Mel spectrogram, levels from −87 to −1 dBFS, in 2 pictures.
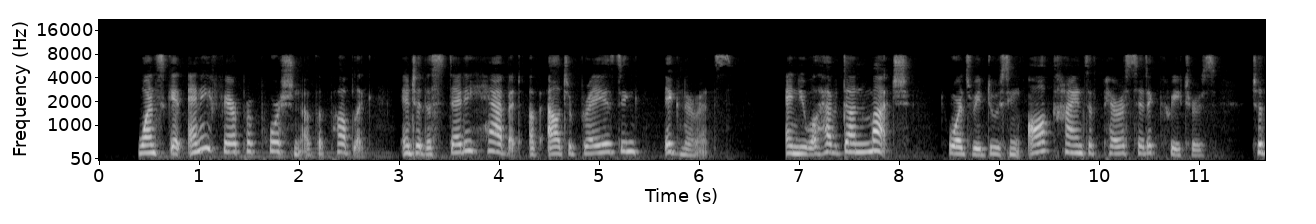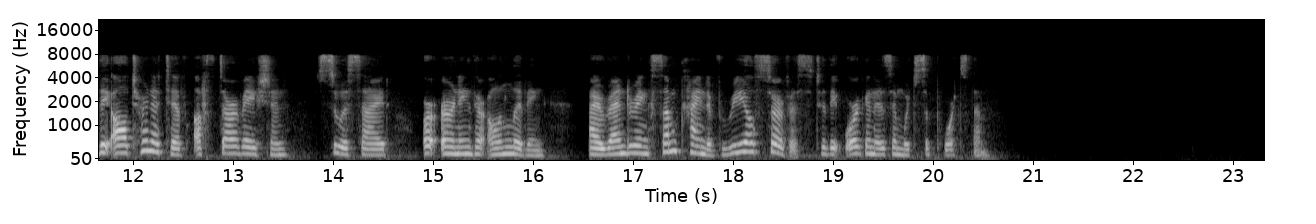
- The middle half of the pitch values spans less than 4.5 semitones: No, average, 4.9 semitones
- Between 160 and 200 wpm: No, slow, 135 wpm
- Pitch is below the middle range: No, high, 200 Hz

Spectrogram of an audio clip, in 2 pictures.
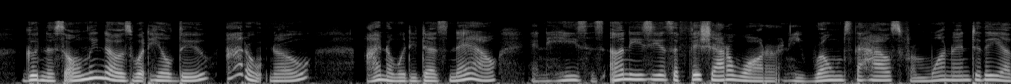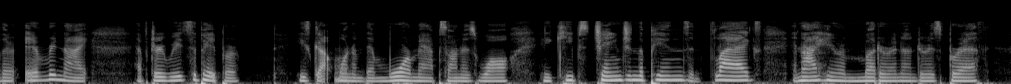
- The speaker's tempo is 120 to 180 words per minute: No, average, 200 wpm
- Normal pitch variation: Yes, average, 3.9 semitones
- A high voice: No, medium, 180 Hz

